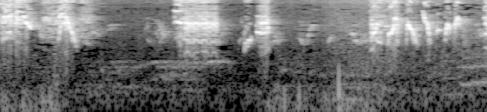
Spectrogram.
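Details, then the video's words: Oriental magpie-robin, a competition songbird kept by hobbyists, in a luxury masteran recording full of fills and shots: three bursts of high whistled and buzzy notes separated by short pauses, with quieter chatter between. "Masteran Mewah Burung Kacer Full Isian Dan Tembakan"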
